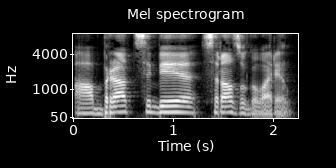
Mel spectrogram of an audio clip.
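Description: A calm, thoughtful male investigator who speaks slowly and evenly in an audiobook scene, as a woman reads him. The voice is pushed lower and held back, measured and unhurried. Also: creaky. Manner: slow, lowered, measured delivery.

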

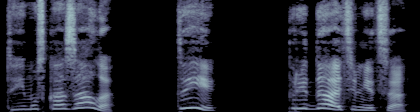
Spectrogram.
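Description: A woman narrator plays a hot-tempered young inventor girl, furious, shrill and indignant, her high pitch leaping around. The delivery is very animated at a moderate pace. It's recorded dry and close, with no echo.

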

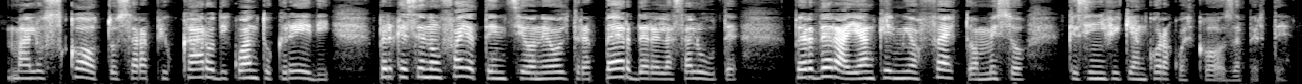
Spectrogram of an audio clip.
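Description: A woman's voice: on the high side, a little fast, sharp tone, dry recording, voice pushed up. A woman reading the part of a young wife who pleads with and reproaches her husband in an earnest, imploring way.

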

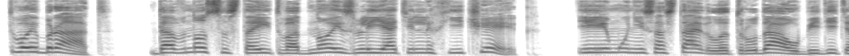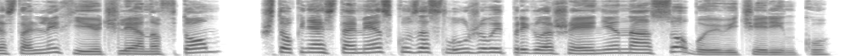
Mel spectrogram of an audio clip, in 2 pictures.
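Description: A man's voice: high-pitched, lively intonation, moderate pace, hardly any pauses, clear, resonant tone, no echo, clean studio sound, voice pushed up. A man reading an audiobook and voicing a stern, furious middle-aged mother who gives harsh orders. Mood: cold, intent. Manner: harsh, commanding.

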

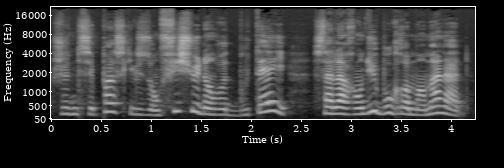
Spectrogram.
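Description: A woman's voice: mid-range voice, expressive, moderate pace, close to an everyday voice. A woman doing a sneering peasant son. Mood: sly. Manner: sneering and taunting. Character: mocking, sly grown peasant son.

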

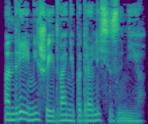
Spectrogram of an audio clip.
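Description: A low-voiced woman narrating a novel in an even, measured reading. Her voice is close and dry, with no room sound around it. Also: gravelly, dry recording. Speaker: audiobook narrator. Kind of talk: scripted narration.

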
